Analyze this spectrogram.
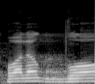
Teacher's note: یہاں پر کم از کم ہمیں 3 الف کے برابر مد کھینچنا ہے، جیسے ولا الضالین، لام کے اوپر بھی تھوڑا رکنا ہے چونکہ لام تشدید ہے اور تشدید والے حرف کو سختی کے ساتھ پڑھا جاتا ہے، جیسے غیر المغضوب علیہم ولا الضالین۔ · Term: مد لازم کلمی مثقل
